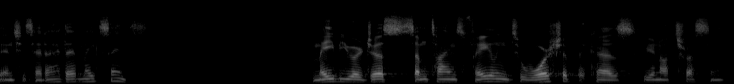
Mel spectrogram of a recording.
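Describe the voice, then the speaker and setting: A man with a Brazilian accent preaches a conference sermon in English, his second language. He is earnest and keeps restarting sentences and repeating words. His voice sits at an ordinary middle pitch. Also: smooth. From southern Brazil. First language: Portuguese. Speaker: pastor.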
